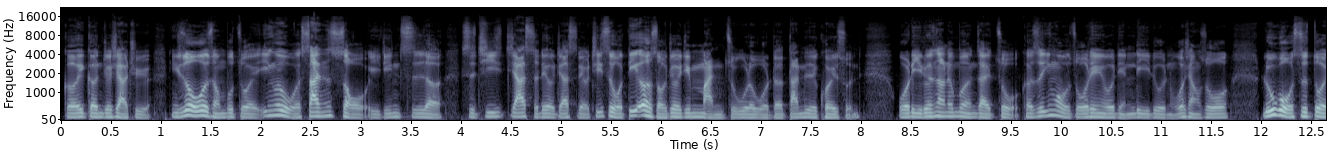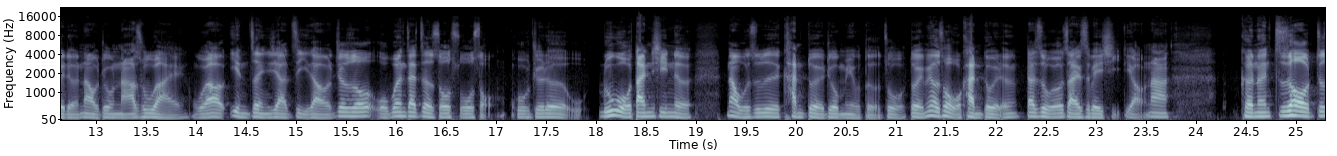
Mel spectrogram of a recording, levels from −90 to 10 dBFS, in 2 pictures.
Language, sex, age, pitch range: Chinese, male, 20-39, 115-140 Hz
